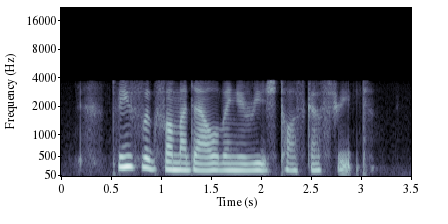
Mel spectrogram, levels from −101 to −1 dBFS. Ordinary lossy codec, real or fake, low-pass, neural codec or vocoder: none; fake; 3.6 kHz; codec, 16 kHz, 1 kbps, FunCodec, trained on Chinese and English, 50 frames a second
